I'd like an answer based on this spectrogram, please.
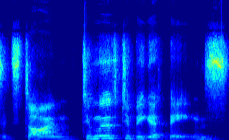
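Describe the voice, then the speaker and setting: At a moderate pace, a woman speaks with a South African accent. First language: Afrikaans. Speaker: podcast host. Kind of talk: interview.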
